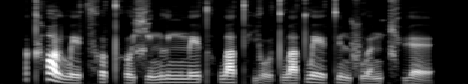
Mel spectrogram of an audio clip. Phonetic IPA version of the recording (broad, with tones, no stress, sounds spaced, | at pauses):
kʰ ɑ˥˩ ʊ̯ l w e˩ ɪ̯ t͡sʰ ɤ˥˩ t̪ʰ ɤ˧˥ ɕ i˧˥ n l i˥ ŋ m e˥ ɪ̯ t̪ʰ w ä˥ t̪ʰ j o̰˨˩ ʊ̯ t̪ w ä˧˥ t̪ w e˥˧ ɪ̯ t̪ y˥˩ n ʂ w ə˧˥ n t͡ɕʰ ɥ ɛ˥˩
